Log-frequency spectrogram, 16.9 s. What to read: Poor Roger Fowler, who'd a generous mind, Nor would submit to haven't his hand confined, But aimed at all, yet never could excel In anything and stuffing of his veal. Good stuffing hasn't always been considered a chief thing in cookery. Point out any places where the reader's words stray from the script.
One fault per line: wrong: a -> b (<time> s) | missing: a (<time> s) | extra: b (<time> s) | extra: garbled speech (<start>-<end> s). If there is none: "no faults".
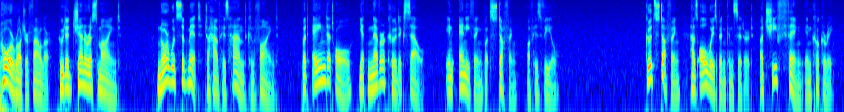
wrong: haven't -> have (4.2 s)
wrong: and -> but (9.7 s)
wrong: hasn't -> has (13.8 s)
